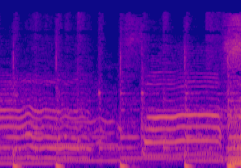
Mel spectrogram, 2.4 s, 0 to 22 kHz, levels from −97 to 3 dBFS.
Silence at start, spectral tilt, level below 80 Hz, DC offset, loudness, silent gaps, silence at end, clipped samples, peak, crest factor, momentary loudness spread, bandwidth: 0 s; -4.5 dB/octave; -48 dBFS; under 0.1%; -44 LUFS; none; 0 s; under 0.1%; -24 dBFS; 18 dB; 8 LU; 16.5 kHz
